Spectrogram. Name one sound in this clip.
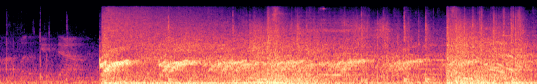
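Gunfire rattles in rapid bursts nearby.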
